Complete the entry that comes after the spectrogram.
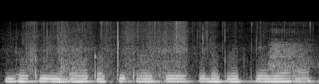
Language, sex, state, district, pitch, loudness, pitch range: Hindi, male, Bihar, Patna, 135 Hz, -15 LUFS, 130-135 Hz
